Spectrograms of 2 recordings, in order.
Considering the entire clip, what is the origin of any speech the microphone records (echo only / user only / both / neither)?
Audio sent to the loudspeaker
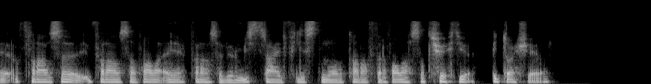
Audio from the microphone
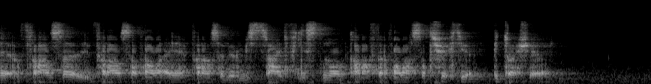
echo only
